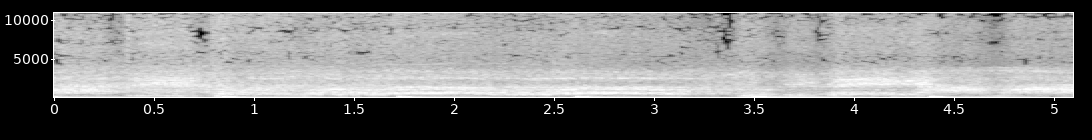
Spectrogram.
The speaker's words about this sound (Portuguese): É, foi o grito da torcida do São Paulo no Morumbi, hein?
